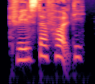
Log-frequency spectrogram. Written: kvælstofholdig

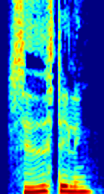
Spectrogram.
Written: sidestilling

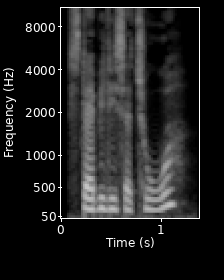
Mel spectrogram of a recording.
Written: stabilisator

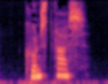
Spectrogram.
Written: kunstgræs

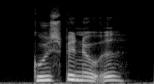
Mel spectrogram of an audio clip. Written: gudbenådet

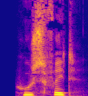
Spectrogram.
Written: husfrit

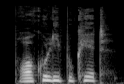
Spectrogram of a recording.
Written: broccolibuket

